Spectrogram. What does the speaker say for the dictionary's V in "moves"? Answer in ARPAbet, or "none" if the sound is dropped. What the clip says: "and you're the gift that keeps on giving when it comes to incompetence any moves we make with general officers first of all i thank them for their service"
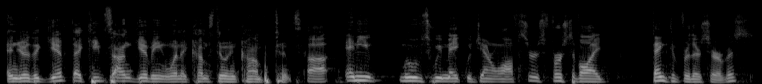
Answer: V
